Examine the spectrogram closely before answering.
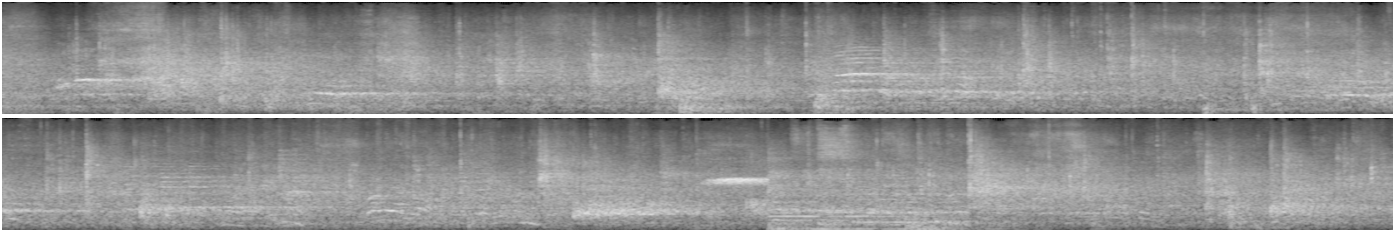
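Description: Young players shout to each other across an echoing rink.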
